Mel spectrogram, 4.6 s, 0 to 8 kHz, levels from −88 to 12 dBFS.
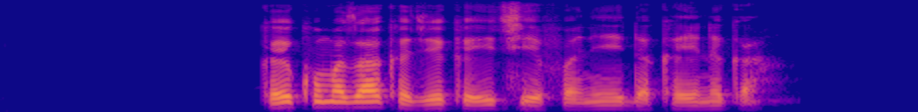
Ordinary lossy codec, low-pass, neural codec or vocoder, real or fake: none; none; none; real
